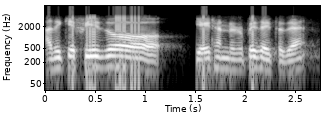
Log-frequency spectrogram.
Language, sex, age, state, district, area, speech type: Kannada, male, 18-30, Karnataka, Mysore, urban, conversation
